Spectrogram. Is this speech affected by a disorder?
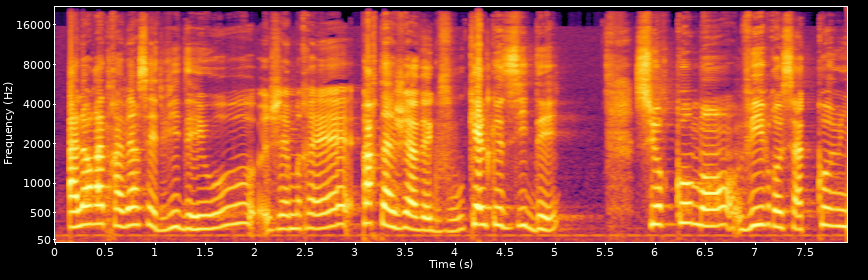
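No.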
